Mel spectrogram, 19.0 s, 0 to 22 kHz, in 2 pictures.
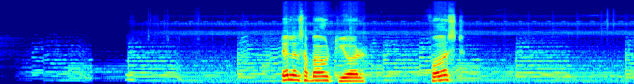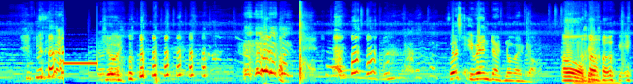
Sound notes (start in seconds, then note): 9.8 everyone laughs; 11.0 laughs; 13.2 everyone laughs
